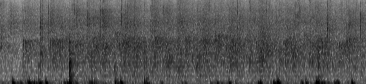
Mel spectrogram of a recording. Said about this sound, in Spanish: La verdad, un grupo de gente de muchísimo trabajo, de mucho empuje. Un aplauso para toda esa gente.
